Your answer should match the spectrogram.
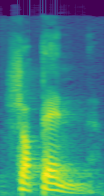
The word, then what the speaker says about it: Chopin: as you just heard of Frederick Chopin or as his polish compatriots pronounce his name Frederick Chopin one consider Chopin from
